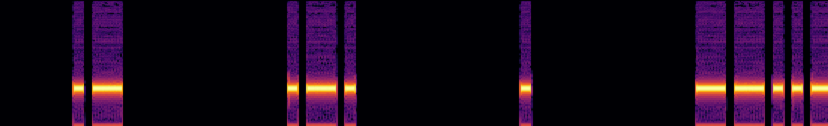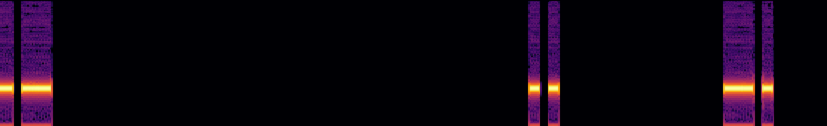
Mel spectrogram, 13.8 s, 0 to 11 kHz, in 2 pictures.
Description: Morse code, heard as a keyed tone, about 15 wpm, spaced as for 5 wpm, 1000 Hz. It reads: ARE, IN
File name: qotdfiles / 5wpm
